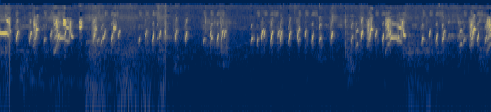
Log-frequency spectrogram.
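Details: European goldfinches chattering and squabbling in a group to spur singing. Rapid tinkling chirps in bursts, several soft low knocks early on, and a brief silent gap before the twittering resumes.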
